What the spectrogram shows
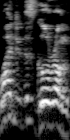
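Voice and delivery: ordinary talk

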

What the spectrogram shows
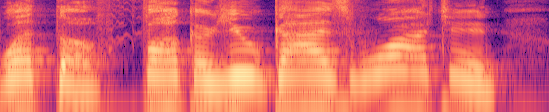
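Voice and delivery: put-on, sudden, loud, shrill, high-pitched yell. Recounting a man waking in a packed theater, the speaker quotes him: retelling a yell. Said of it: "he wakes up and he starts yelling".

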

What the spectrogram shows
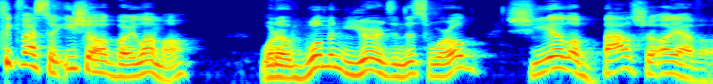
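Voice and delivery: ordinary delivery

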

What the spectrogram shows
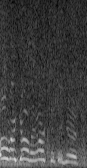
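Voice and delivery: put-on very high, giggling, gushing schoolgirl voice. Retelling hiding in a dorm corner with friends, acting out schoolgirl giggling. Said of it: "just start giggling like a bunch of schoolgirls".

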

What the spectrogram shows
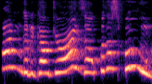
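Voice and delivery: very high, loud, little cartoon-style squeak. Recalling a favorite bit of making the character say weird things, in a Mickey Mouse impression. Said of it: "I used to do Mickey Mouse, like, impressions".

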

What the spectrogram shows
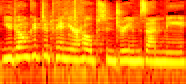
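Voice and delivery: ordinary talk

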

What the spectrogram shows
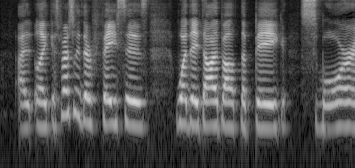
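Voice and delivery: ordinary talk

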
